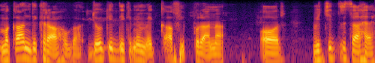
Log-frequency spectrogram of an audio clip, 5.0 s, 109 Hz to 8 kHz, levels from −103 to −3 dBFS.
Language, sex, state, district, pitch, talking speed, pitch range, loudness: Hindi, male, Uttarakhand, Tehri Garhwal, 130 Hz, 145 wpm, 125-150 Hz, -19 LUFS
